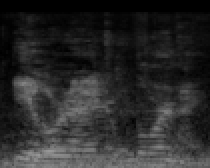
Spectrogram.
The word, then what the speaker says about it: Elornite: Elornite. Like Illuminate.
